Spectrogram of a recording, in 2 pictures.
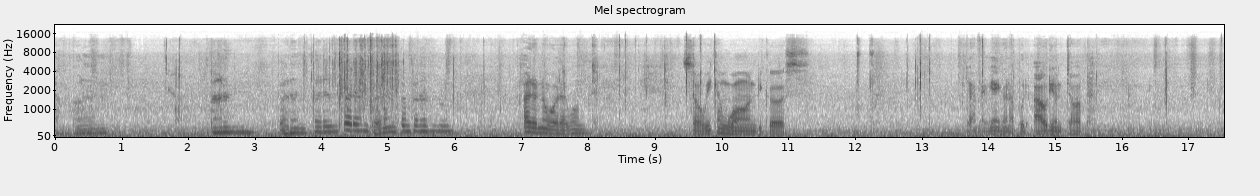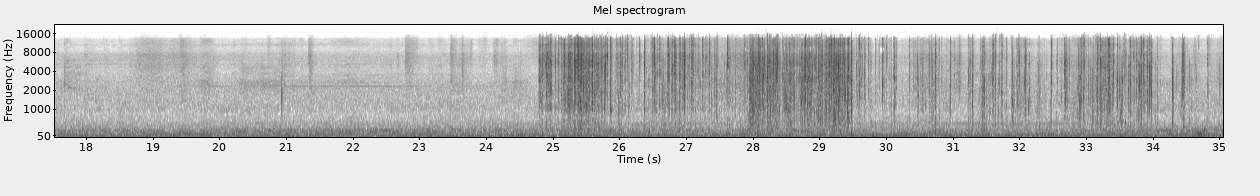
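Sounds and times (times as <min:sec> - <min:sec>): car engine and road noise: 0:00.0 - 0:35.0
plastic bags rustling: 0:03.4 - 0:06.7, 0:12.8 - 0:13.2, 0:24.7 - 0:35.0.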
